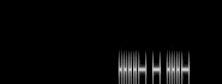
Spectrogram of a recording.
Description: Morse code, heard as a keyed tone, about 50 wpm, 700 Hz. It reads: 4TV
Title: Three Challenging Letter-Number Combinations 50wpm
